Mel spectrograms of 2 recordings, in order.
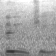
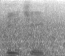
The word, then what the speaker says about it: Beauchief: It looks like Beauchief, but we live around here and it's Beauchief. Then it renamed to Beauchief and Abbey Dale.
